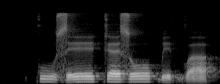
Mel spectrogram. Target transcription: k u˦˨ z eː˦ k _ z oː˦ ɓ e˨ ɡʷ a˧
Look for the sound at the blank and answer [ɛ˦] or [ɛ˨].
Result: ɛ˦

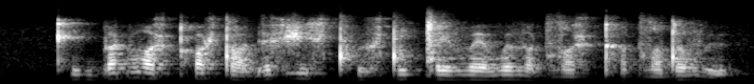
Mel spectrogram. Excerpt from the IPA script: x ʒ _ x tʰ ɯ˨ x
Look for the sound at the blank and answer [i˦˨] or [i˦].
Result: i˦˨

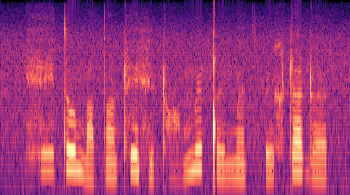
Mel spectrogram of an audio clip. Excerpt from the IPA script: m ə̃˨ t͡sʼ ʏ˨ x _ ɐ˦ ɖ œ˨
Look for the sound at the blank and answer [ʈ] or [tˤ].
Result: ʈ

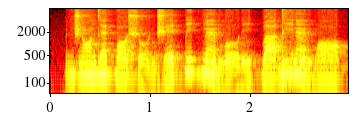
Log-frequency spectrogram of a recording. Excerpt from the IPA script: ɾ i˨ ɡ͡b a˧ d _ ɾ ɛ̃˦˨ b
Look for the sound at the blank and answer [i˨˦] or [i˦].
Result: i˦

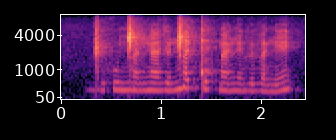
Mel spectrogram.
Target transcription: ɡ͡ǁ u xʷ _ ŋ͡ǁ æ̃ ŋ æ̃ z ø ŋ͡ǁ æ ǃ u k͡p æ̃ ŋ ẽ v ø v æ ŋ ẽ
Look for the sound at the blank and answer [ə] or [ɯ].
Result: ɯ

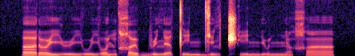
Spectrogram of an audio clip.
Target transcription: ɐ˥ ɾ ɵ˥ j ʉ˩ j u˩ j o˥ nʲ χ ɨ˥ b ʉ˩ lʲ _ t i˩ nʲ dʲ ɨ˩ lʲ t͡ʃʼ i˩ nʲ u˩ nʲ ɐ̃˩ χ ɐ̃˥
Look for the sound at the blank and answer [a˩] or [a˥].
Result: a˩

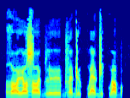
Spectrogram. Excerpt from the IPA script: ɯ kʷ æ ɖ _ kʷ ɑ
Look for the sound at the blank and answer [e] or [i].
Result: i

